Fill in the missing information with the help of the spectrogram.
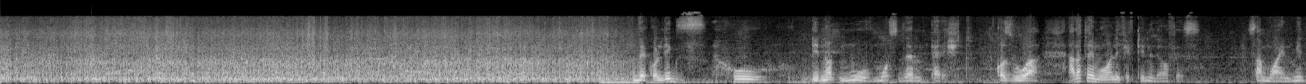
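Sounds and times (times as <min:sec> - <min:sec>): loud rushing noise: 0:00.0 - 0:09.4
low rumble: 0:05.0 - 0:08.8.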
